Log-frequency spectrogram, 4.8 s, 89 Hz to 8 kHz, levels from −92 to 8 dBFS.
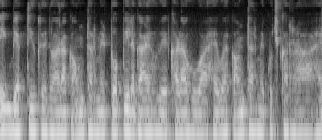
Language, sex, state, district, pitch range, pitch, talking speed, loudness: Hindi, male, Himachal Pradesh, Shimla, 110-115 Hz, 110 Hz, 235 wpm, -16 LUFS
